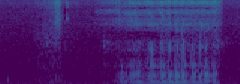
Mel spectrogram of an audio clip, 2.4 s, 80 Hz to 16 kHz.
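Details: 9-week-old Boxer puppy snoring while asleep: a faint breath in, then a single buzzing, rattling snore lasting about a second.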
